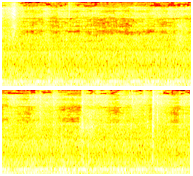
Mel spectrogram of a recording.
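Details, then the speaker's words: Car after replacing steering shaft universal joint bearing, driving over potholed road: smooth steady road rumble, no knocking or ticking from lower steering shaft; earlier clicking is gone. "tiada bunyi Bro hiu senyap Terus tadi saya lalu laluan yang berlubang Nippon sudah tiada juga bunyi hentakan"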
